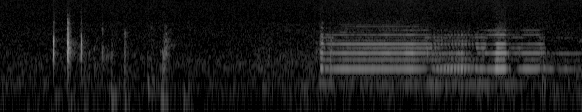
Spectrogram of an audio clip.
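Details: Philips Sonicare DiamondClean electric toothbrush after gluing loose ring in brush head: a few handling clicks, then clean steady hum with no rattle or buzz; normal running.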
